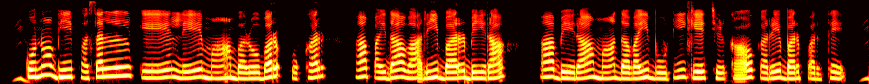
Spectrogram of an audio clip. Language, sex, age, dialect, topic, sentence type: Chhattisgarhi, female, 51-55, Eastern, agriculture, statement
